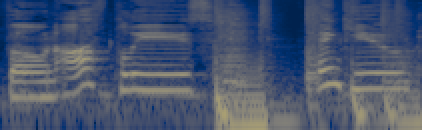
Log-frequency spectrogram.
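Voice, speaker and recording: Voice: medium pitch, lively intonation, very slow, loud music behind the voice. An actor playing an upbeat family father in a radio drama, enthusiastic about gadgets and easily impressed.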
